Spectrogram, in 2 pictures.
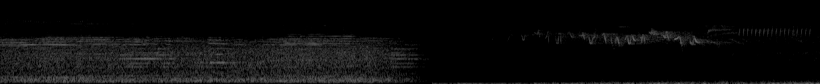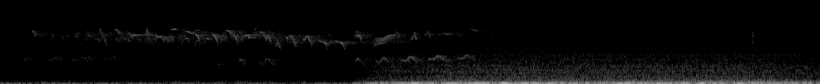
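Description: Busy road traffic noise for about four seconds, then a quieter street with many birds chirping. About twelve seconds in, a car engine starts running close by with a deep, steady rumble.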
